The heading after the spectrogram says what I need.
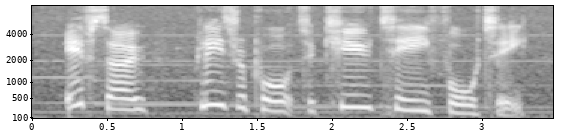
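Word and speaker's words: QT40: so please report to qt 40 brackets not pronounced cutie you'll find me lurking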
